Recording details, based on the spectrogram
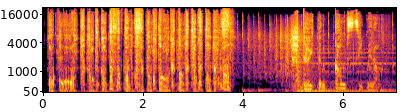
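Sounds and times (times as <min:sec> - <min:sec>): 
human voice growling, grunting and snarling wordlessly: 0:00.0 - 0:03.9
speech: 0:05.3 - 0:06.9.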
